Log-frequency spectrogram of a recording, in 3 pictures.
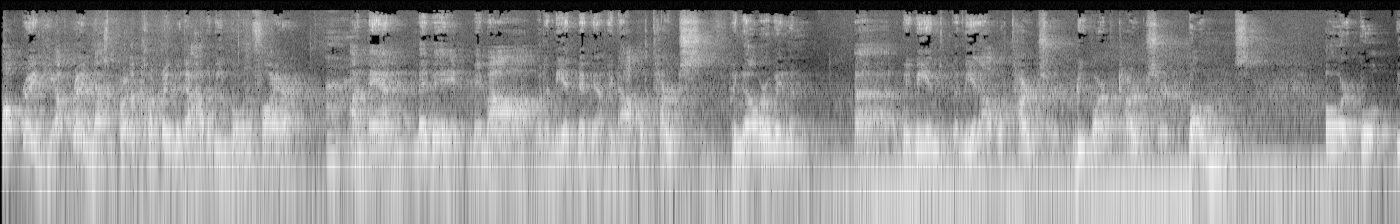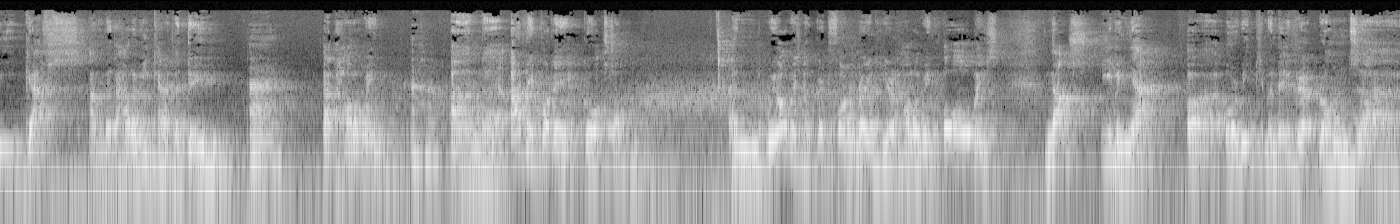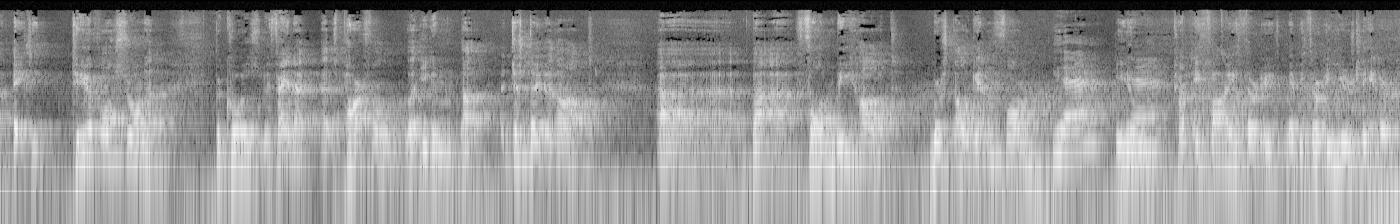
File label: dialects ni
